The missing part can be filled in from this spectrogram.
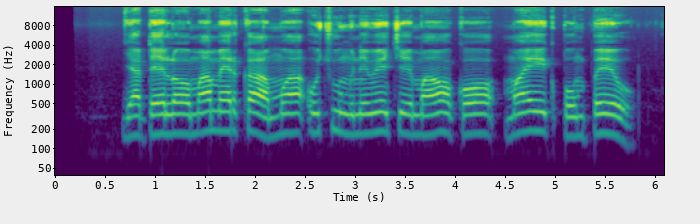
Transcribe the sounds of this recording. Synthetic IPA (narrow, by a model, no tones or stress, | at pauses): d͡ʒatɛlɔmamɛrkamwaʔot͡ʃuŋnewet͡ʃemaɔkɔmaɪkpompeo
